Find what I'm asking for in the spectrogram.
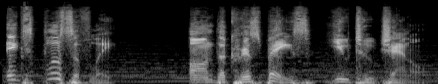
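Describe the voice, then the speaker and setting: Male promo announcer, low-leaning pitch, slow theatrical delivery, music bed. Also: wildly swooping pitch. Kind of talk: over-the-top comic promo voice-over.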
